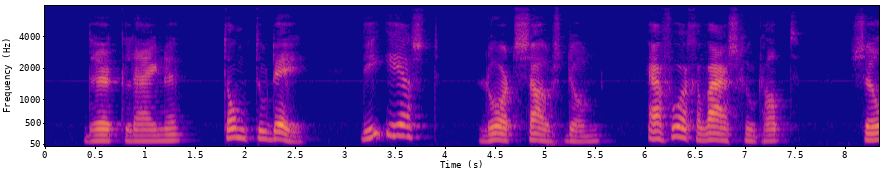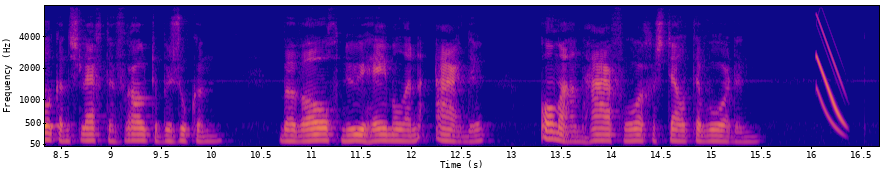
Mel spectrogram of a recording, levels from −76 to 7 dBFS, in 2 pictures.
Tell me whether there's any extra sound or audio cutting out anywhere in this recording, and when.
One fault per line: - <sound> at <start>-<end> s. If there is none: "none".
- chirp at 16.1-16.4 s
